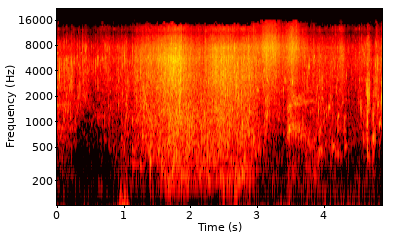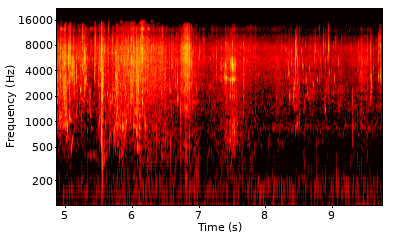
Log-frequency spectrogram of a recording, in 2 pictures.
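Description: Water splashing and sloshing as a landing net holding a brown trout is drawn through the shallows to the bank, with a thump about a second in and the heaviest splashing just after. Smaller splashes and drips follow, then the stream's steady trickle.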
